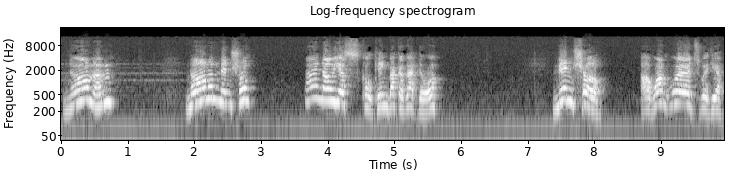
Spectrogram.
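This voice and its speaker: An actress playing a spiteful, grasping old mill owner in a radio drama, with a Northern English accent and a blunt, scolding, sarcastic manner. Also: female voice, sits high, animated, slow, long pauses, fairly bright tone, faint music behind, exaggerated voice. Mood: domineering, threatening. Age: older.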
